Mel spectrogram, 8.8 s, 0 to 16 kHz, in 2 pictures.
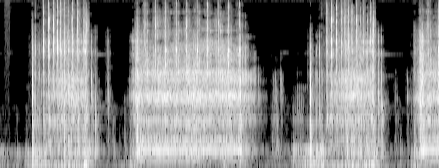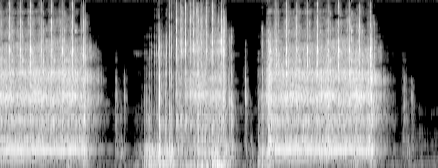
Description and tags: Dialing figure 8 PTT T65 telephone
